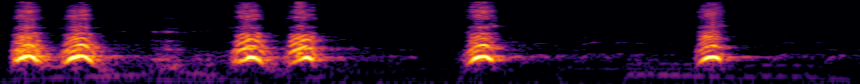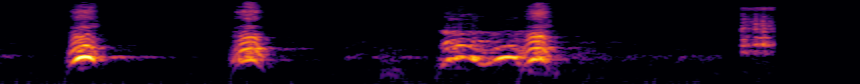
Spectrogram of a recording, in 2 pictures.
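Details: Dog barking in short, sharp single and double barks, about one burst every second, ending with a quick cluster of yips and a faint final bark.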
